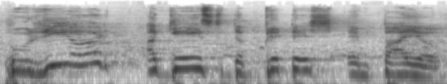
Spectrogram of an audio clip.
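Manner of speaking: slow, soaring heroic tribute; dramatic declamation. A narrator's reading. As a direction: proclaim a legend's name slowly.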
